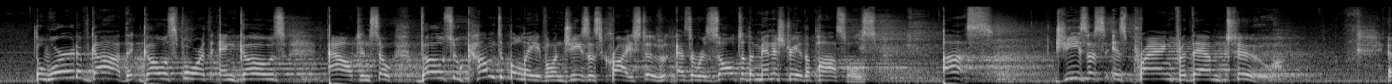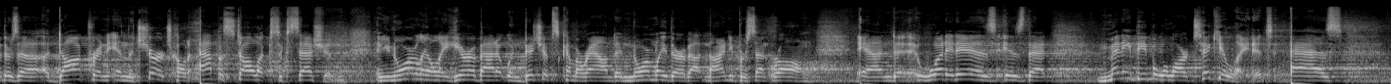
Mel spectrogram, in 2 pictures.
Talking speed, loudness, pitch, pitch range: 165 wpm, -19 LUFS, 220 Hz, 195-250 Hz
